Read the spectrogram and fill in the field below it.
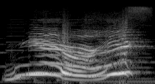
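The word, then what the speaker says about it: NIRYFP: n i r yfp those are the letters for the name of the show and it's pronounced near I turned princess Bell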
